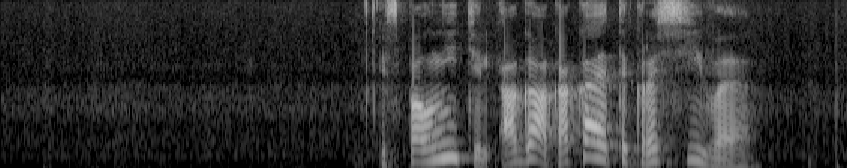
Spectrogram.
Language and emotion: Russian, positive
